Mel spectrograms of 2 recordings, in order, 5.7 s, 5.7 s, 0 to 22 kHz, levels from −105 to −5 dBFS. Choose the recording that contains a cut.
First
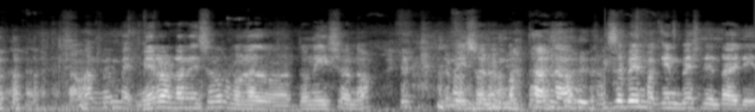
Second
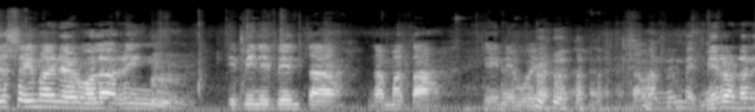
first; 1 cut; at 4.5 s

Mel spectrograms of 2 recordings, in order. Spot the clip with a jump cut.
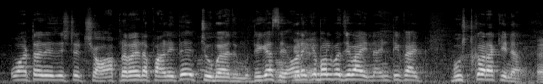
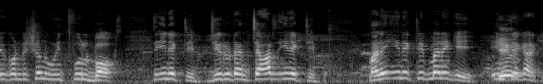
second; 1 cut; at 1.5 s

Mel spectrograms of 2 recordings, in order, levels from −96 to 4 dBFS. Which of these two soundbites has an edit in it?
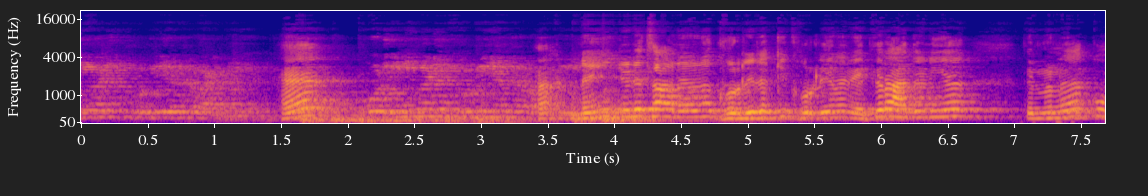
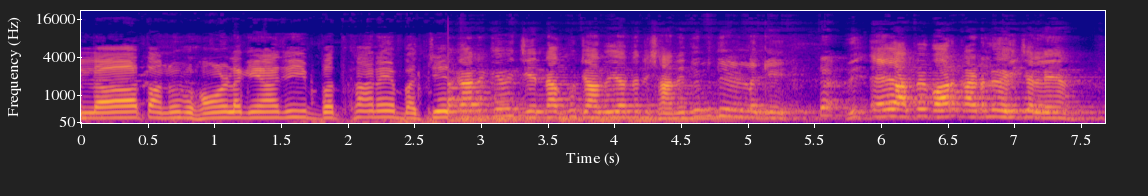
second; 1 cut; at 2.8 s

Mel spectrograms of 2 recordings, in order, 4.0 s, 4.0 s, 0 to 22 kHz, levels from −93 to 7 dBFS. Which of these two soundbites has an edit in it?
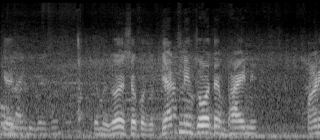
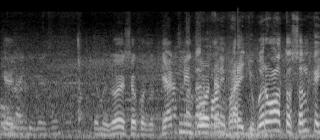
second; 1 cut; at 2.8 s

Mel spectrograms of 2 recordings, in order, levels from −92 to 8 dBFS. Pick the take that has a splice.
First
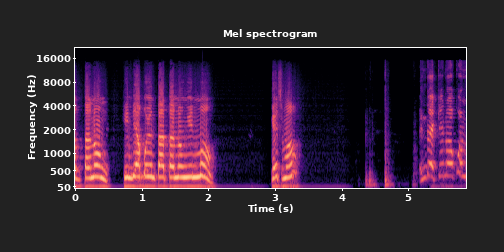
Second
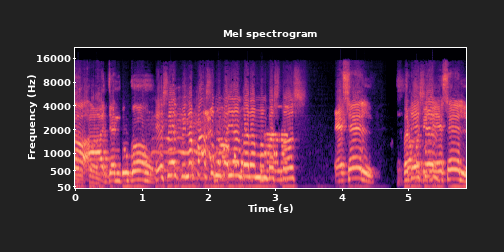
second; 1 cut; at 1.2 s

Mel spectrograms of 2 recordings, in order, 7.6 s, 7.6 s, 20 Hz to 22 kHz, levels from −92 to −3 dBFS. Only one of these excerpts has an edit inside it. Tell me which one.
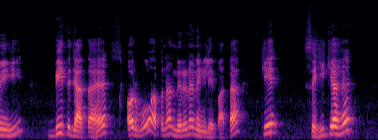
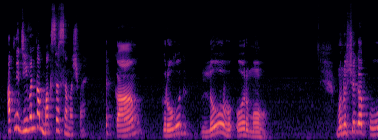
second; 1 cut; at 2.2 s

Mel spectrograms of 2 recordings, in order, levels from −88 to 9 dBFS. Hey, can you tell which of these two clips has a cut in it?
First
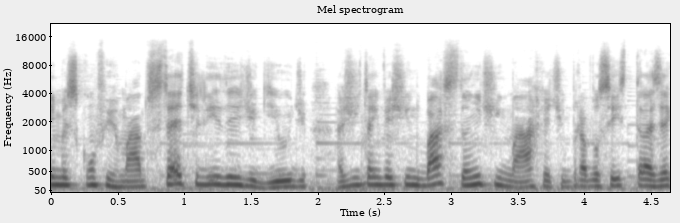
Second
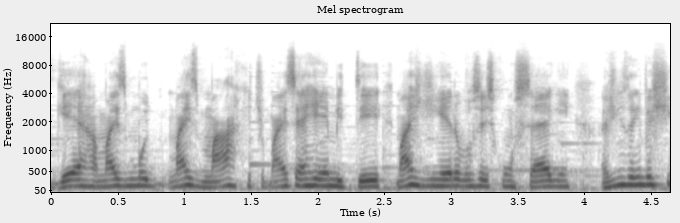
second; 1 cut; at 2.5 s

